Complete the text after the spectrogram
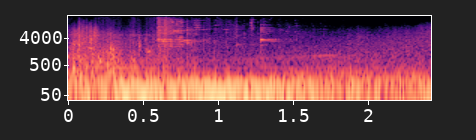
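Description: A loud, concussive blast of rushing wind with a deep sustained roar, punctuated by sharp shattering crashes as it shatters a trident and rocks a tide goddess back, forceful with no voices.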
